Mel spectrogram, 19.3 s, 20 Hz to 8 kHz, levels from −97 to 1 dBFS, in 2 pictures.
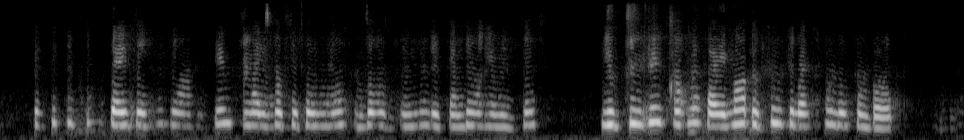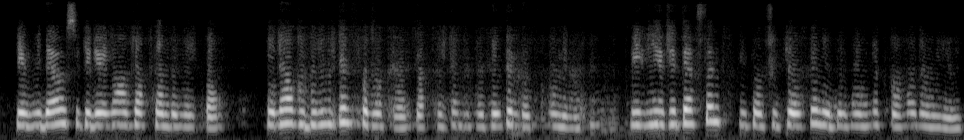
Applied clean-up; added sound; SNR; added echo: neural mask model DeepFilterNet 3.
